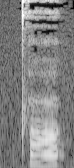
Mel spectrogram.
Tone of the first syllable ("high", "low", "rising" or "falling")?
high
